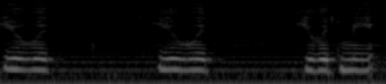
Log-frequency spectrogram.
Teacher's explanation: So the word you already has like a W sound at the end of it, and then you just do a little schwa. That's the tiniest, most relaxed, most reduced vowel that we have, very neutral, into the D.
